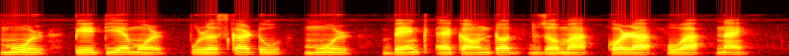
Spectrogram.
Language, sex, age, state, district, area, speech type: Assamese, male, 18-30, Assam, Dhemaji, rural, read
